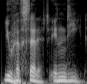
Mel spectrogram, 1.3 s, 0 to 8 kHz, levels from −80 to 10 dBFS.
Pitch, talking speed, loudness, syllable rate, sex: 125 Hz, 230 wpm, -15 LUFS, 5.1 syllables/s, male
